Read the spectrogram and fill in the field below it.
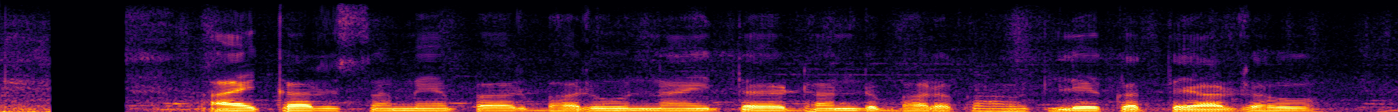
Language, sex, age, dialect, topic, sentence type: Maithili, male, 25-30, Bajjika, banking, statement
